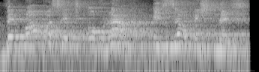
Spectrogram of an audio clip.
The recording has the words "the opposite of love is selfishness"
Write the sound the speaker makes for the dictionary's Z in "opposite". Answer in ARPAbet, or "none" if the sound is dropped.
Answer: S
